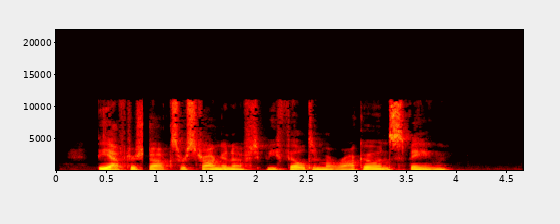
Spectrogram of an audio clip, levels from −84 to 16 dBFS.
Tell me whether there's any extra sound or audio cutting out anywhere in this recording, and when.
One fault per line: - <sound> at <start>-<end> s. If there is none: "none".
- dropout at 0.9-0.9 s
